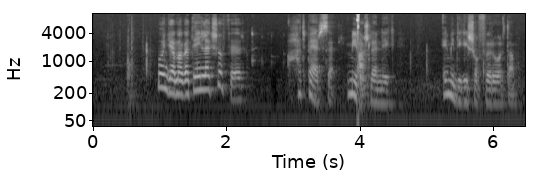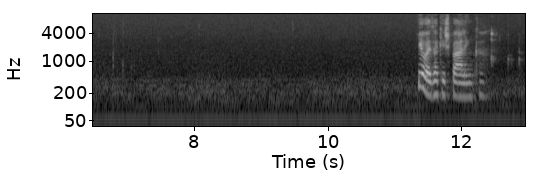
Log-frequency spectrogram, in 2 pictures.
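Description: A middle-aged woman speaks nearby.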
